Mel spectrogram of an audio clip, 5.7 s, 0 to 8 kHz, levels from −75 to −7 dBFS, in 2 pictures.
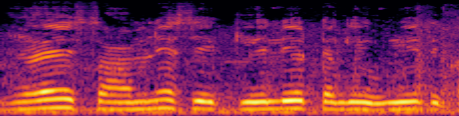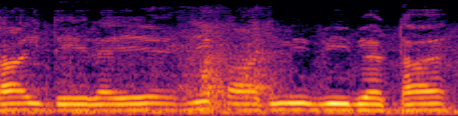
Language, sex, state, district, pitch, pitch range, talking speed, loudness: Hindi, male, Chhattisgarh, Bilaspur, 170 Hz, 160-190 Hz, 155 wpm, -17 LUFS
